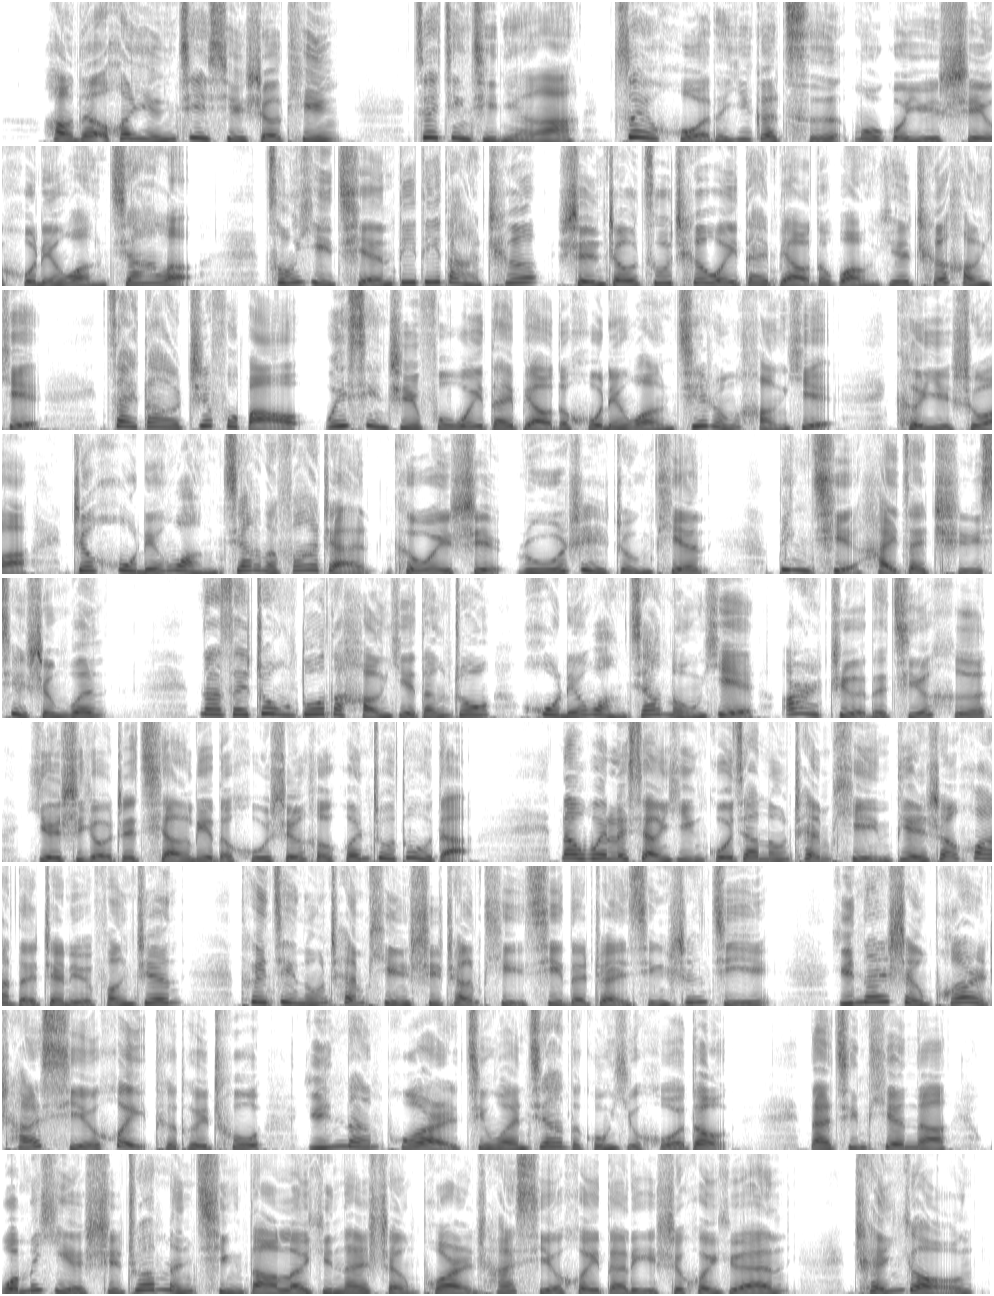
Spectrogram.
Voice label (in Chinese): 女 电台主持节目 轻松自如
